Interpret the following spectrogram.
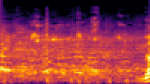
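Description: Basketball being dribbled on a hardwood court, a series of short bounces, over the steady murmur of an arena crowd.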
